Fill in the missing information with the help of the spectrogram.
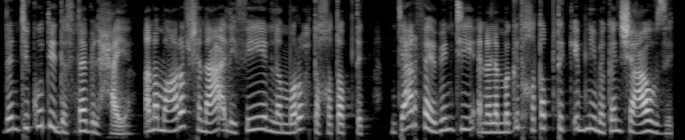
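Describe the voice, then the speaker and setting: A woman's voice: mid-range voice, mellow, lightly acted. A woman voicing a blunt, scolding older mother-in-law with an Egyptian Arabic accent, lecturing at length.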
